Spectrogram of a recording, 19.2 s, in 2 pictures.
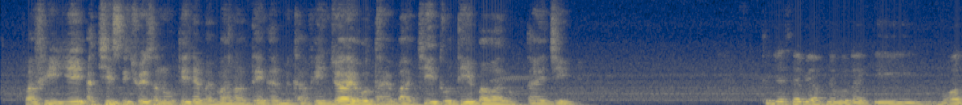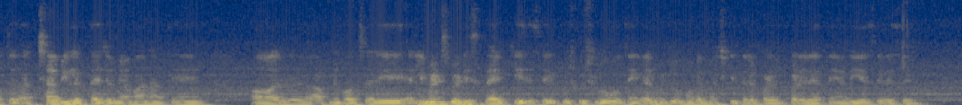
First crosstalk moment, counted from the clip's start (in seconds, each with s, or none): none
